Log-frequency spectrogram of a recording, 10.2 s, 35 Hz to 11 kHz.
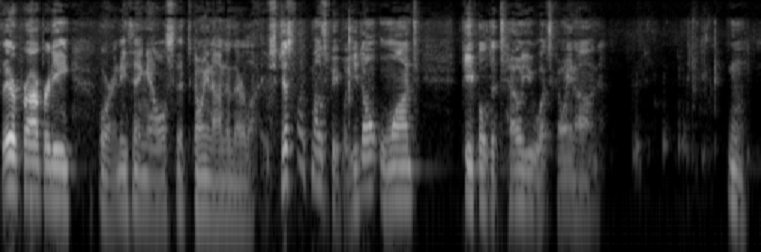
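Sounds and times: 
speech: 0.0s - 8.1s, 9.7s - 10.0s
person gulping water: 8.4s - 10.1s
person sipping water: 8.4s - 10.1s.

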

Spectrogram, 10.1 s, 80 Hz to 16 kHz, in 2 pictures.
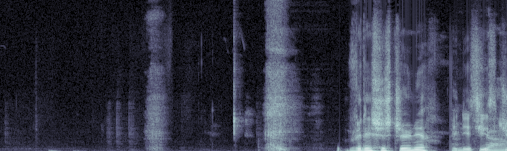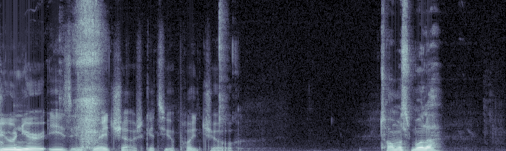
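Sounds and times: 
speech: 3.5s - 7.6s, 8.9s - 9.6s
sneeze: 5.8s - 6.2s.

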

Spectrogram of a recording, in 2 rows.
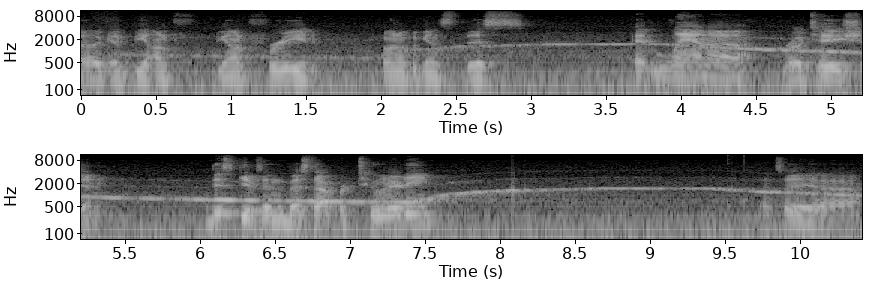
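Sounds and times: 
speech: 0.0s - 3.1s, 3.7s - 5.4s, 6.0s - 7.7s, 9.8s - 10.4s
emergency vehicle siren passing: 0.0s - 10.4s.

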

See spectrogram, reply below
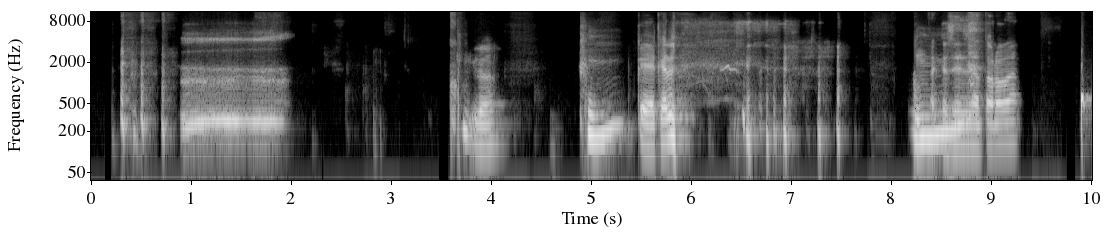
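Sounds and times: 
voice imitating straining grunts of someone on the toilet: 0.9s - 2.0s
speech: 3.8s - 4.2s, 4.9s - 7.0s, 8.2s - 9.4s
laughter: 5.8s - 7.7s.

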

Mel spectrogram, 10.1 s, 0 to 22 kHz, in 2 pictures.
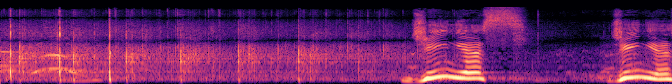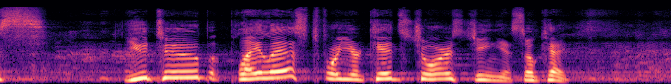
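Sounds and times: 
person whooping: 0.0s - 0.8s
crowd applauding: 0.0s - 3.4s
speech: 3.0s - 4.0s, 4.6s - 5.4s, 6.0s - 9.5s
laughter: 4.2s - 6.3s, 9.3s - 10.0s.

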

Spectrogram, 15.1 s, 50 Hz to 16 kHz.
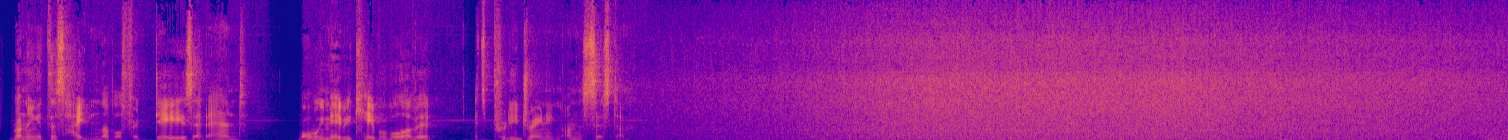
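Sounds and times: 
speech: 0.1s - 6.4s
big river rushing over large boulders: 6.6s - 15.0s.

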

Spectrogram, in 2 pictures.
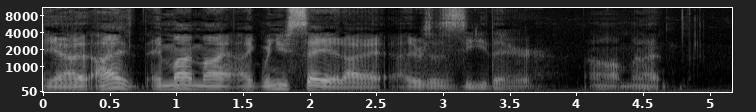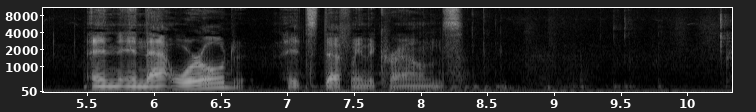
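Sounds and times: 
speech: 0.0s - 4.8s, 5.5s - 8.5s
computer mouse clicking: 8.3s - 10.3s.

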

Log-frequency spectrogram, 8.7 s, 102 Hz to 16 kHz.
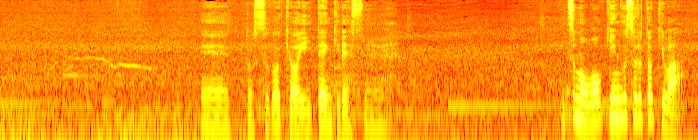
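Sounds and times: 
faint tonal hum: 0.0s - 8.7s
river water tumbling over a weir step: 0.0s - 8.7s
speech: 2.5s - 5.0s, 7.0s - 8.6s.

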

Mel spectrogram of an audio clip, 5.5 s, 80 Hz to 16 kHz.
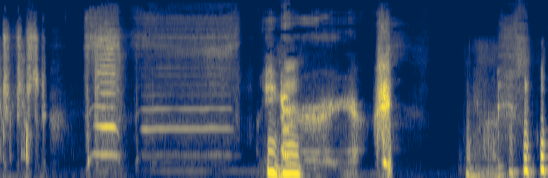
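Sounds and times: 
person vocally mimicking a train whistle: 0.9s - 2.4s
laughter: 5.0s - 5.4s.

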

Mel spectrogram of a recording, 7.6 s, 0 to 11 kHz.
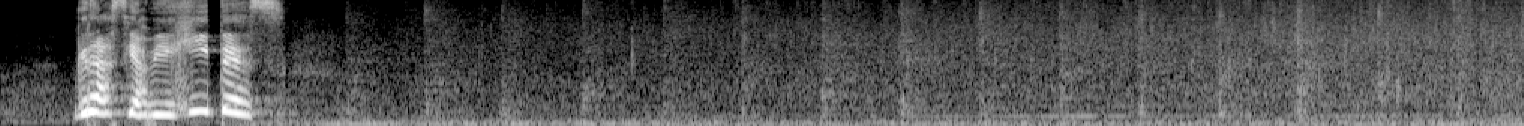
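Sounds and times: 
speech: 0.4s - 1.5s
scattered splashing patters of water: 1.5s - 7.6s.

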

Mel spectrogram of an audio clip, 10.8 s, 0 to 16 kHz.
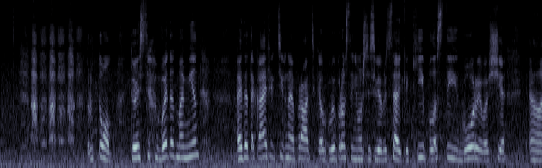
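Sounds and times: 
breathy mouth breaths: 0.3s - 2.5s
speech: 0.5s - 10.8s.

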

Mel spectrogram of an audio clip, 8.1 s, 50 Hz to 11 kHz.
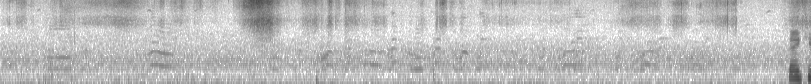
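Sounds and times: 
quiet hissy outdoor background: 0.0s - 8.1s
geese honking faintly in the distance flying overhead: 0.4s - 1.9s, 2.7s - 7.3s
speech: 7.9s - 8.1s.

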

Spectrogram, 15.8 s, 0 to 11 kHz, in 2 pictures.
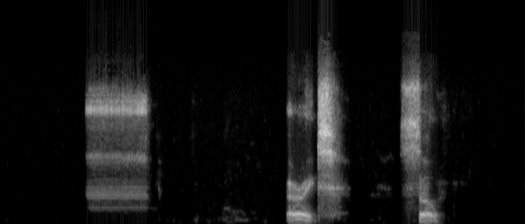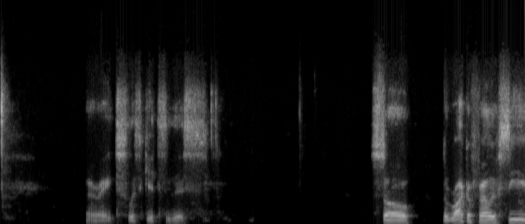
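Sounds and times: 
short loud buzzer tone: 1.3s - 2.3s
speech: 4.3s - 5.1s, 6.1s - 6.7s, 9.2s - 11.2s, 13.5s - 15.7s.

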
